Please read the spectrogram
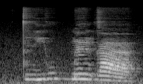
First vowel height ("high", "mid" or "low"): high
